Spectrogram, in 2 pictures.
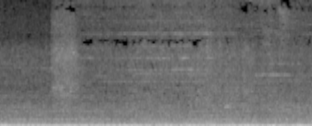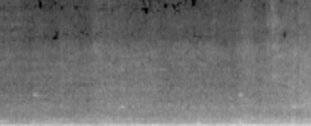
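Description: A train's diesel locomotive rumbling low and steadily, growing louder toward the end as it draws nearer.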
